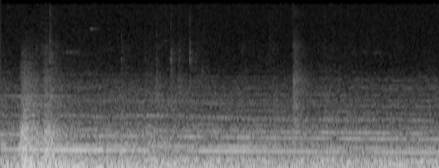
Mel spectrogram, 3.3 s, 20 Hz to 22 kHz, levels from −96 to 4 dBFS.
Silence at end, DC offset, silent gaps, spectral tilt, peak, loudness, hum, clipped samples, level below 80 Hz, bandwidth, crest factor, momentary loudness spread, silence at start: 0 s; under 0.1%; none; -9.5 dB/octave; -6 dBFS; -28 LUFS; none; under 0.1%; -30 dBFS; 7.4 kHz; 18 dB; 8 LU; 0 s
